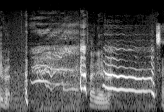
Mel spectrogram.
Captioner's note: laughing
